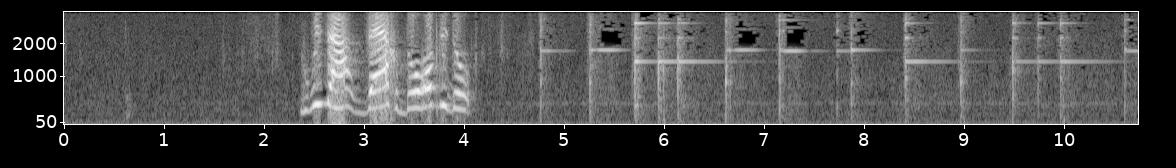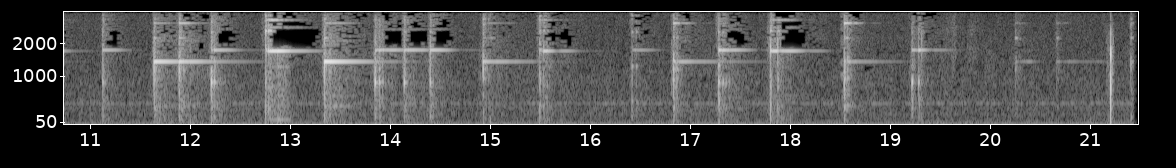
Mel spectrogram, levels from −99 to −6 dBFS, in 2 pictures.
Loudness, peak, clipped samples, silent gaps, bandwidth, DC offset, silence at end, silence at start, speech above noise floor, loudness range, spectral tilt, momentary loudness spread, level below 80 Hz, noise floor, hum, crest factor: -20 LUFS; 0 dBFS; under 0.1%; none; 4 kHz; 0.1%; 0.05 s; 2.35 s; 38 dB; 18 LU; 0.5 dB/octave; 24 LU; -56 dBFS; -53 dBFS; none; 24 dB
